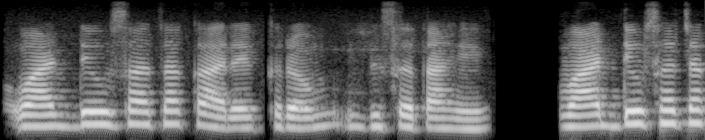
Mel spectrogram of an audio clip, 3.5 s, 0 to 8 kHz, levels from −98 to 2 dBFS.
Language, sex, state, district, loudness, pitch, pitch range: Marathi, female, Maharashtra, Dhule, -18 LUFS, 200 Hz, 180-235 Hz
